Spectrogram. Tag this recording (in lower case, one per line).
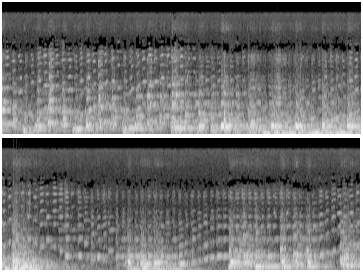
fiddle
musical instrument
music
orchestra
